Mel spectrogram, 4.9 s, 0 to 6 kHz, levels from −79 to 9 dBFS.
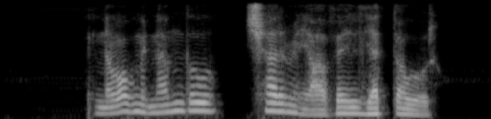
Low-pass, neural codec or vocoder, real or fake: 5.4 kHz; codec, 16 kHz in and 24 kHz out, 0.6 kbps, FocalCodec, streaming, 2048 codes; fake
